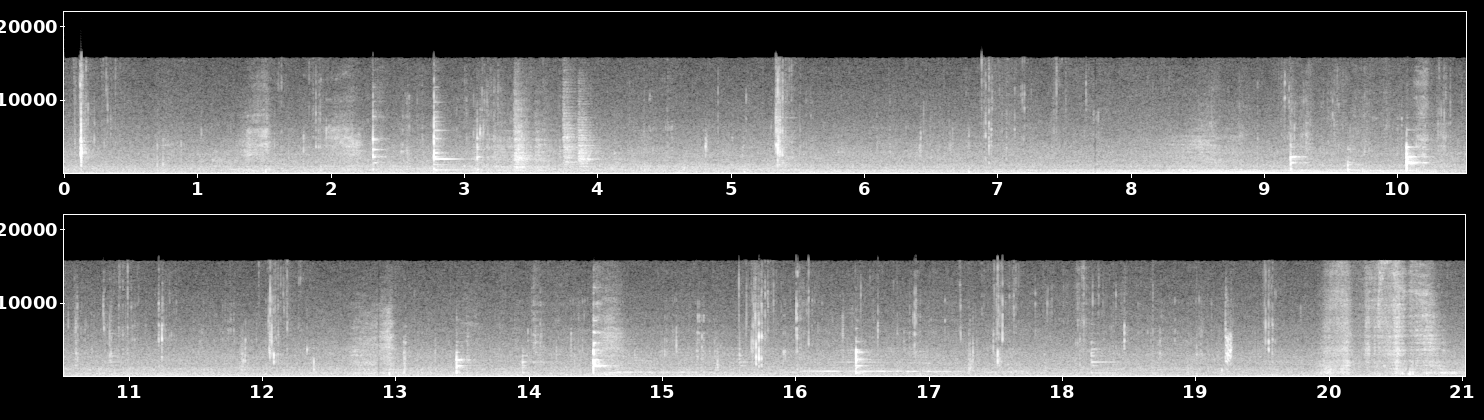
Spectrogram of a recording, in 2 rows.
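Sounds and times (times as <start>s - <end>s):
chewing: 0.0s - 3.4s, 4.4s - 7.8s, 8.4s - 21.0s
low steady hum: 0.0s - 21.0s
cutlery clinking on a plate: 2.3s - 4.2s, 9.2s - 10.3s, 18.2s - 18.5s.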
